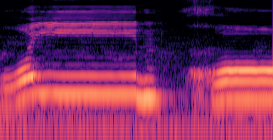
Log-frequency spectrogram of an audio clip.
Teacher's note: حلق کے پہلے حصے سے ادا ہوتے ہیں، یعنی شروع والے حصے سے۔ حلق کا وہ حصہ یعنی جو منہ کی طرف ہے، جیسے غین، خا، جیسے غرارہ کرتے ہیں تو آواز نکلتی ہے، ویسے ہی ہم نے آواز نکالنی ہے، جیسے غین اور خا۔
